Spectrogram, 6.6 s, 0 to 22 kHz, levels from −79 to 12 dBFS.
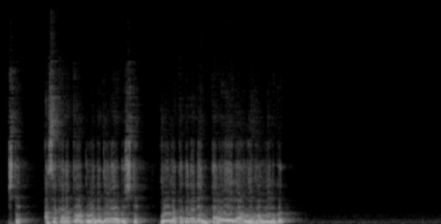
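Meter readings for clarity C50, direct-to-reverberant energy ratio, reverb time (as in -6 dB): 11.0 dB, 4.5 dB, no single decay rate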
